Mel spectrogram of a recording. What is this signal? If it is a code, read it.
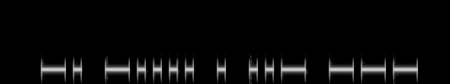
Morse code, heard as a keyed tone, about 15 wpm, 700 Hz. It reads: N6EUO
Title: USA Call Signs - 5 Characters - Repeated 3x - 15wpm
